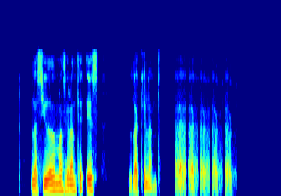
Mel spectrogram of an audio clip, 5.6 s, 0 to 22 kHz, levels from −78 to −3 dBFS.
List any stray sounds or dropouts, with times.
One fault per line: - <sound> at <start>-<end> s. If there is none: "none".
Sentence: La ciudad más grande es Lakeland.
- laugh at 3.5-4.7 s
